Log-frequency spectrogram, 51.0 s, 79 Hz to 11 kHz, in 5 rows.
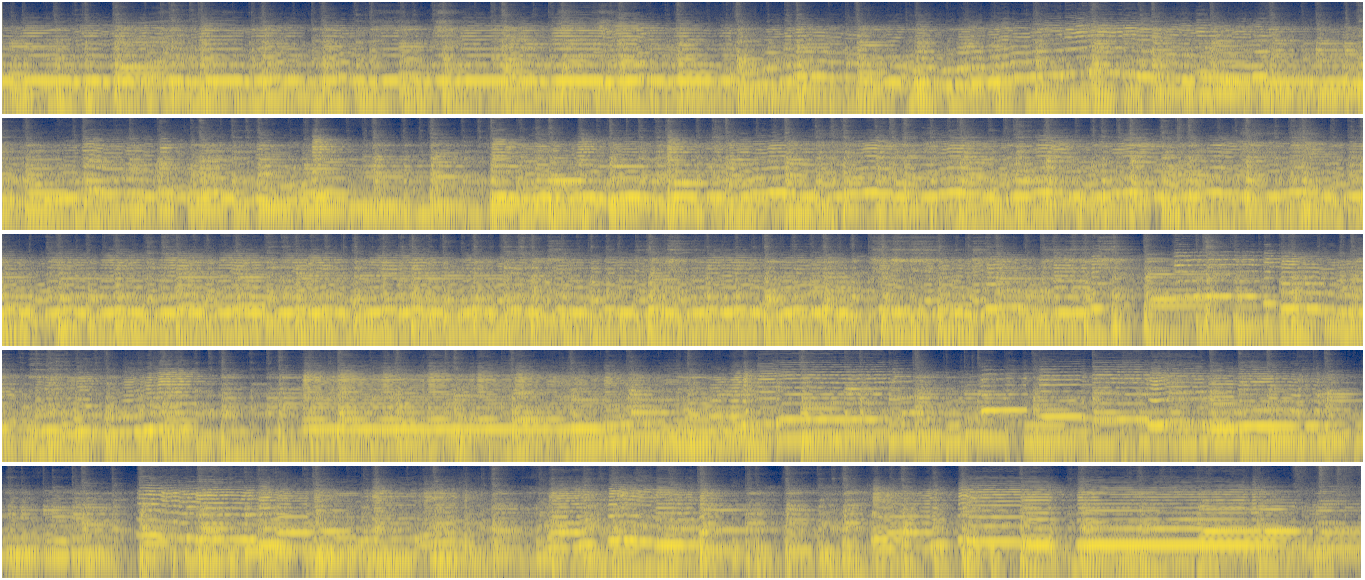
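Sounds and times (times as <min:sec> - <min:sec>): acoustic guitar accompaniment: 0:00.0 - 0:51.0
saxophone jazz melody: 0:00.0 - 0:51.0.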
